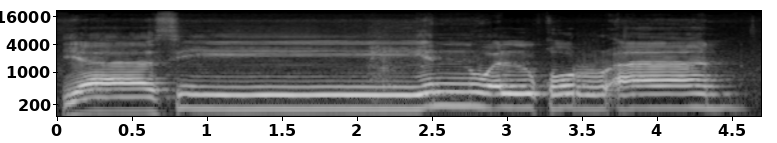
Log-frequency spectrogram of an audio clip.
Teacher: يجب أن تظهر النون.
